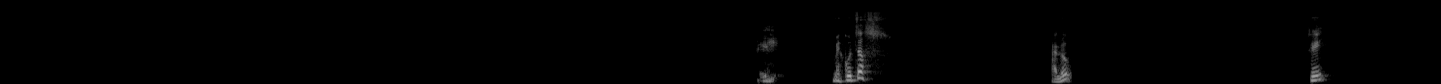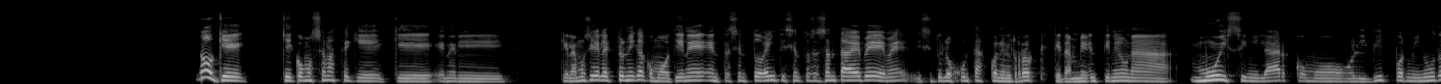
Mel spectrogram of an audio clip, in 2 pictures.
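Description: A jitter buffer speed-up trims pitch-period slices to drain excess delay, so this speech runs hurried at unchanged pitch: 11.71 to 13.77 s at 117% (around 0.4 s removed) and 22.03 to 25.11 s at 109% (around 0.3 s). Between them, from 16.90 to 17.22 s, the sound stops for about 0.3 s, mostly silent, then resumes with nothing lost, likely a call audio freeze from delayed packets emptying the buffer.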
